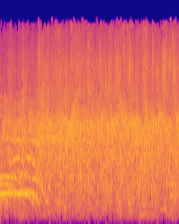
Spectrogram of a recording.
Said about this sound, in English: How many folks have not seen Lucy yet? Applaud if you haven't seen Lucy. Laura's applauding. Laura Silverman, everybody.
